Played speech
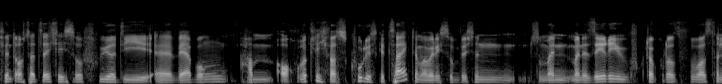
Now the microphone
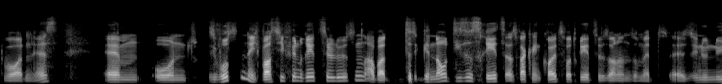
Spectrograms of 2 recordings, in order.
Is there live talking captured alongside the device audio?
Yes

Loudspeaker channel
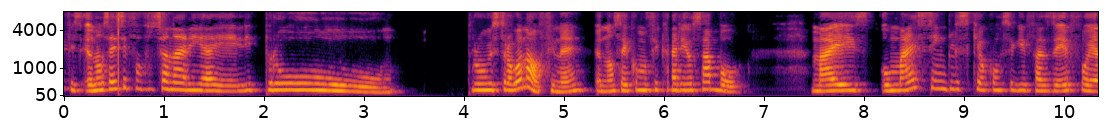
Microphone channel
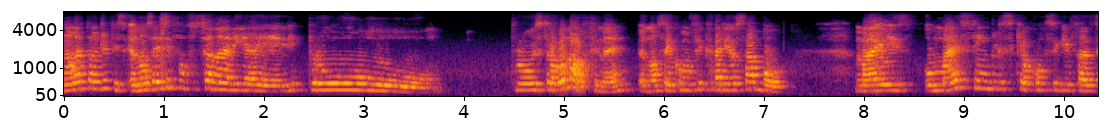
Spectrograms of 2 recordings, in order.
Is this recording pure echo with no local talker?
Yes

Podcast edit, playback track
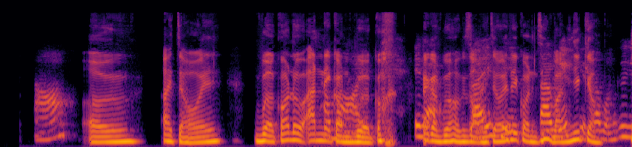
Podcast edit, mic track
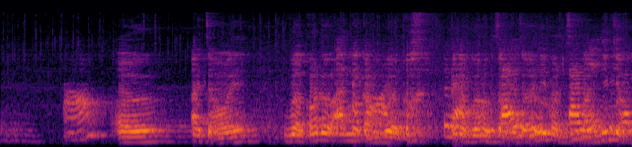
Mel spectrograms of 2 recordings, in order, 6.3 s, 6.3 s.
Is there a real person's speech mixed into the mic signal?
No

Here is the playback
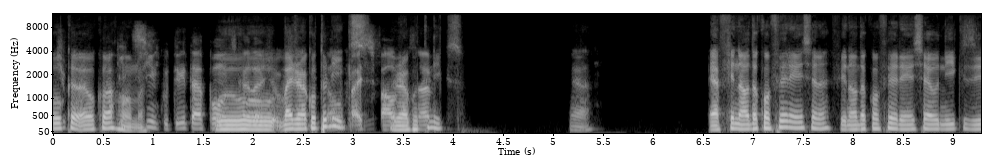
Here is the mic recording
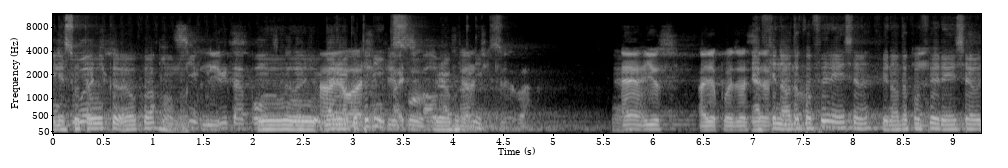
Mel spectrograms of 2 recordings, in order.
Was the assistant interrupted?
Yes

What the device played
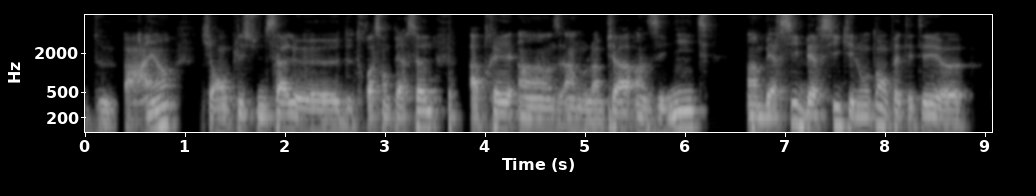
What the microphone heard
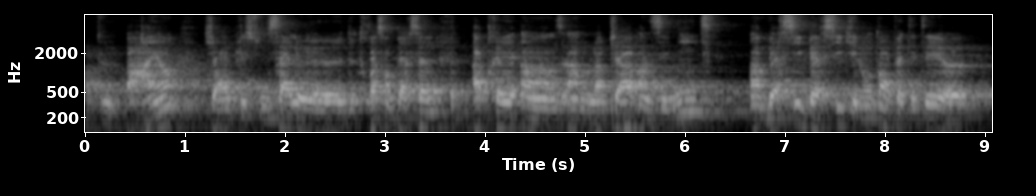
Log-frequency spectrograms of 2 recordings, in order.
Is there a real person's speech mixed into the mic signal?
No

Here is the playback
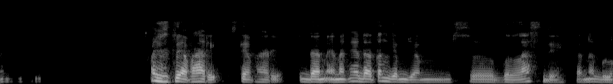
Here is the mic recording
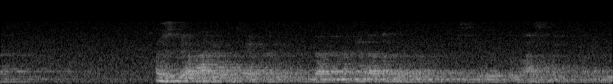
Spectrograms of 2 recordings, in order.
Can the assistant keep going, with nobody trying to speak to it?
Yes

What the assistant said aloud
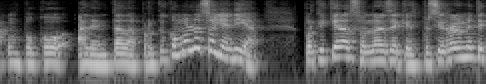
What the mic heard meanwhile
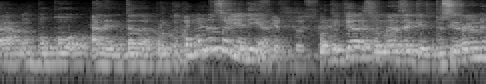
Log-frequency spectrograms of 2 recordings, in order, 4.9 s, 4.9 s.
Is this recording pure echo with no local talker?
No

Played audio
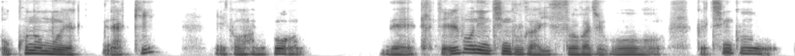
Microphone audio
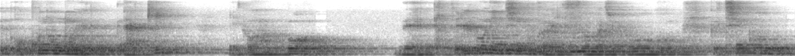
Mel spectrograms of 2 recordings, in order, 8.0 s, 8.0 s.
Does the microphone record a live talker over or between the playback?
Yes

